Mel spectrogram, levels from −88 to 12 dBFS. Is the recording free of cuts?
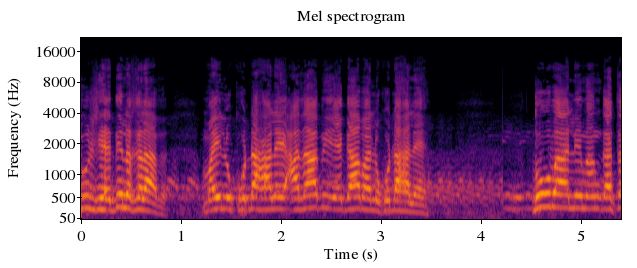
no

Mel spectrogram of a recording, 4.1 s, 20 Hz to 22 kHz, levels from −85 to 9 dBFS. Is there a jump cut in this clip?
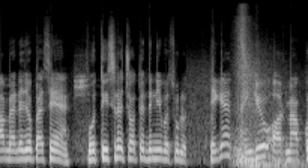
yes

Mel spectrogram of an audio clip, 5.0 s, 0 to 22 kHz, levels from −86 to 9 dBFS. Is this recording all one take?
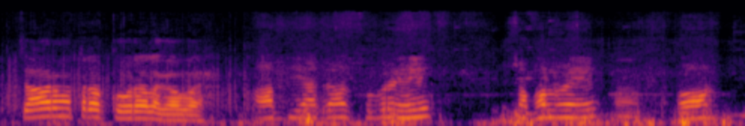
no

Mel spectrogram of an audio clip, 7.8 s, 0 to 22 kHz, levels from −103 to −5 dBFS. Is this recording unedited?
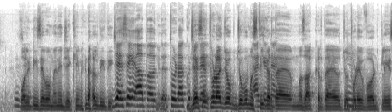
yes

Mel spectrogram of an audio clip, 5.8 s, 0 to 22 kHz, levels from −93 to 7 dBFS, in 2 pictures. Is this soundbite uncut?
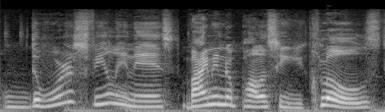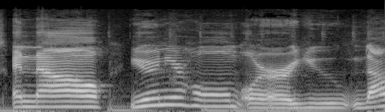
no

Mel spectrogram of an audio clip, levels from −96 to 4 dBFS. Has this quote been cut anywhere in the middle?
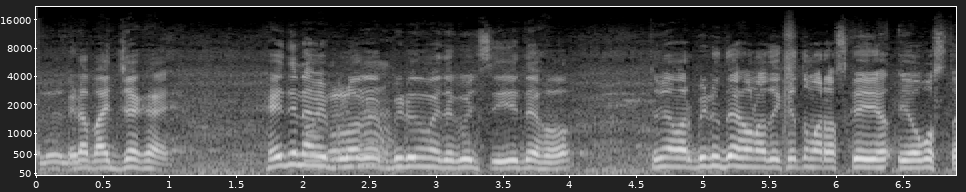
no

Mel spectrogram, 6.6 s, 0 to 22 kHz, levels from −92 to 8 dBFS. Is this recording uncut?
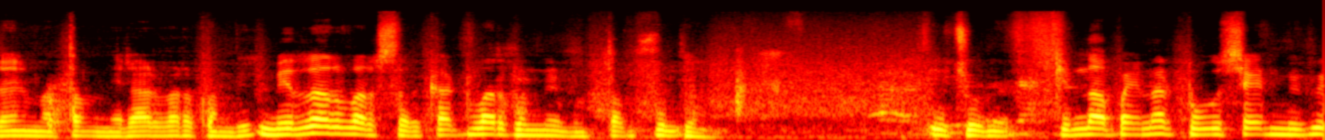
yes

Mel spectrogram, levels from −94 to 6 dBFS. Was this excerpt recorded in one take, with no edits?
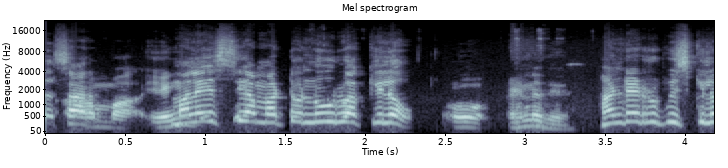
yes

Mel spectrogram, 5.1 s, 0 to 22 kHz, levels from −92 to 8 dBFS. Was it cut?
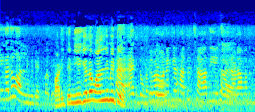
yes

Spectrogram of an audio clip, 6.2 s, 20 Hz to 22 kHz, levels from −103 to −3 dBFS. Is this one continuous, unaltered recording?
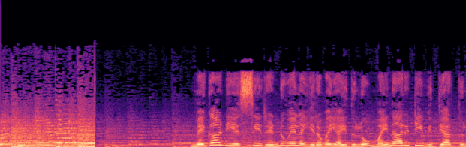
no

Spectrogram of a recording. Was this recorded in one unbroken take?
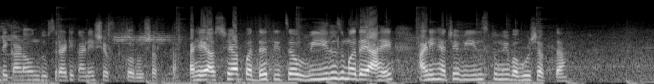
no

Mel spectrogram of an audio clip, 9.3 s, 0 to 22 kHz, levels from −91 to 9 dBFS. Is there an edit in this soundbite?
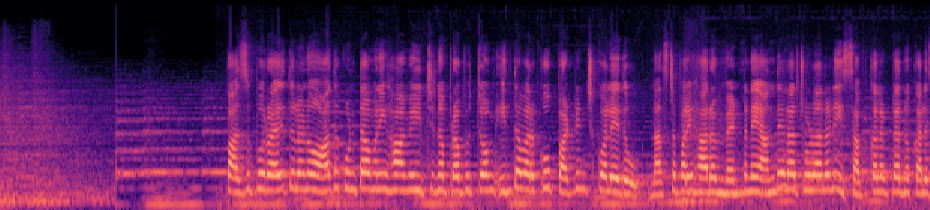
no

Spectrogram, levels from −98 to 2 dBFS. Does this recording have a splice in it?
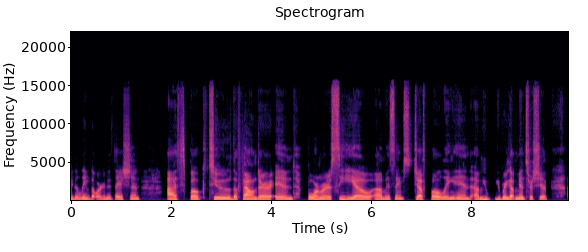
no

